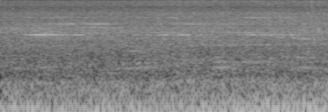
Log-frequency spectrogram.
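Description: Steady low rumble of nearby road traffic, with a few faint short high beeps now and then.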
